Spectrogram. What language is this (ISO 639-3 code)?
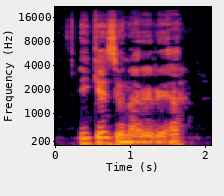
ibo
